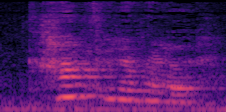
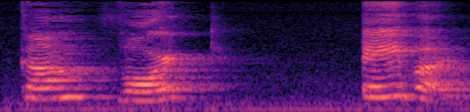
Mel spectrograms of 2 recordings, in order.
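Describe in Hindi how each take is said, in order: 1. यह अमेरिकी उच्चारण में कहा गया है। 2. यह भारतीय उच्चारण में कहा गया है। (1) "In America, we say comfortable" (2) "But in India, it is comfort table"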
